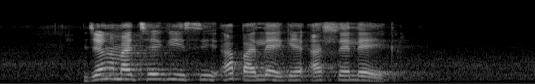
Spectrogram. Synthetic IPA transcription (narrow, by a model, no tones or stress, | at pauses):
nd͡ʒʱɛŋamatʰek̬isiʔab̥ʱalɛk̬ɛʔaɬɛlɛːk̬a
